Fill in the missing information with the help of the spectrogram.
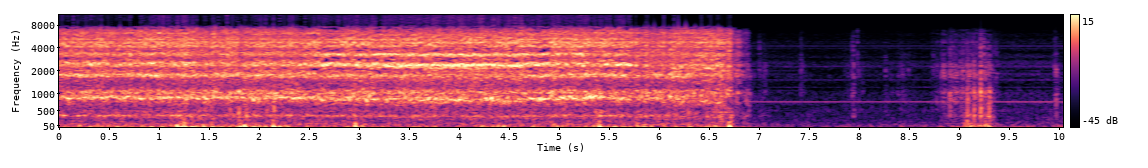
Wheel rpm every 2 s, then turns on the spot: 230, 220, 220, 110, 10.
8-10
